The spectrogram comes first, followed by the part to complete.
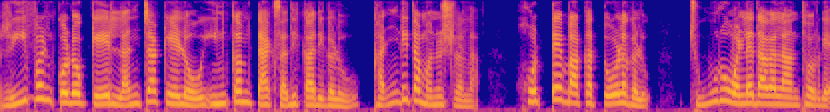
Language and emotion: Kannada, disgusted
